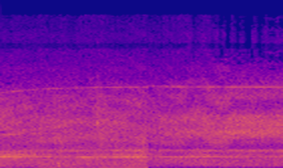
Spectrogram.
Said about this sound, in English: I am really impressed with the stick vacuum, especially being that it is all powered by this battery here.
